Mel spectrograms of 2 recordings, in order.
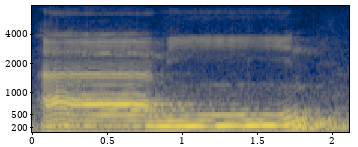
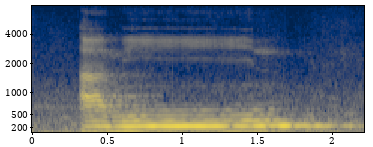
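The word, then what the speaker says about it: آمين: Jadi cara baca amin bisa dibaca dua, bisa sama-sama panjang amin atau amin. Jadi a-nya, hamzahnya pendek, yang panjang hanya min, amin satu, atau amin.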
